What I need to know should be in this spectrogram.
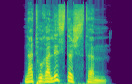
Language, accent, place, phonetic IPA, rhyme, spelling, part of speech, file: German, Germany, Berlin, [natuʁaˈlɪstɪʃstəm], -ɪstɪʃstəm, naturalistischstem, adjective, De-naturalistischstem.ogg
- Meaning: strong dative masculine/neuter singular superlative degree of naturalistisch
